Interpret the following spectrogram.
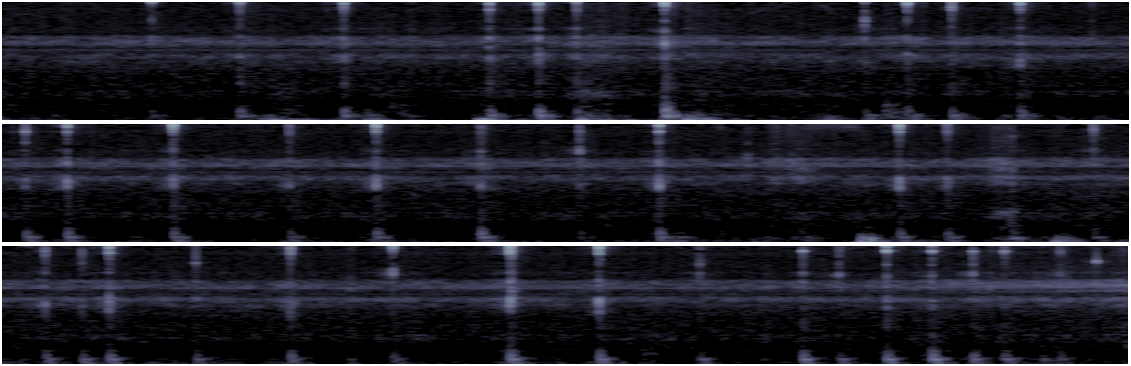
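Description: Near silence broken by faint, irregular clicks and taps, a few a second, from a stylus writing on a tablet.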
